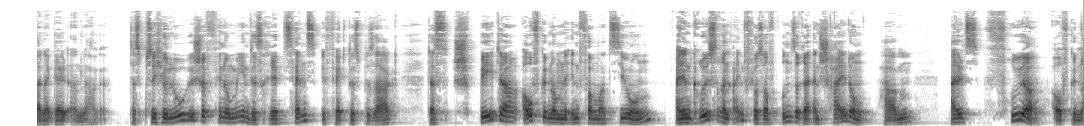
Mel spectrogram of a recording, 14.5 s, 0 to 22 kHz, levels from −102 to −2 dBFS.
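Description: Speech with a cut-off start: dead digital silence until 0.51 s, then the audio drops in mid-sound with no natural attack, like the recording started late.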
